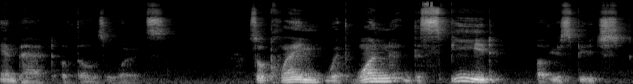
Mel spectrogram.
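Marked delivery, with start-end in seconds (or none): 2.5-6.3 very slow and deliberate. Shown as a demonstration. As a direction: drag each word out. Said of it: "slow down".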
